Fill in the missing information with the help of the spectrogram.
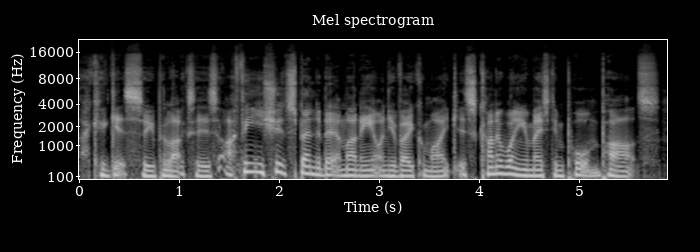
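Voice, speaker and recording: A man's voice: mid-range voice, a little fast, gravelly, no room sound, clean studio sound. A British man giving casual, unscripted commentary as a gear reviewer, thinking aloud and often repeating his phrases.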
